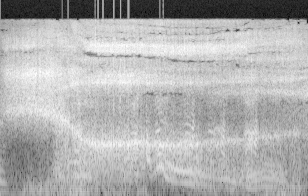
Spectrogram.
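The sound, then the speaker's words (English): A voice imitates the HBO intro static: a steady, loud breathy hiss lasting about three seconds, with a low groaning hum that slides downward and wavers beneath it. “It's just like a lot of static.”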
